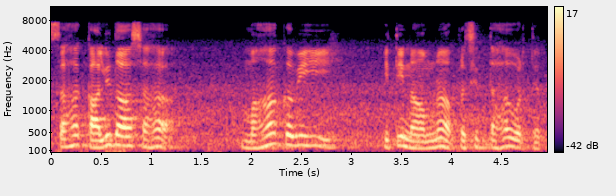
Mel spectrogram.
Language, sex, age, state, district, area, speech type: Sanskrit, male, 18-30, West Bengal, Alipurduar, rural, spontaneous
